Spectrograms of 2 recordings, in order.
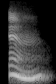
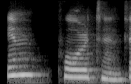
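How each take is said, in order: First: "important" as "im", "por", "tant", long pauses between; divided into syllables. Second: Said in the usual way. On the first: Shown as a demonstration. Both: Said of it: "show you how we divide them".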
